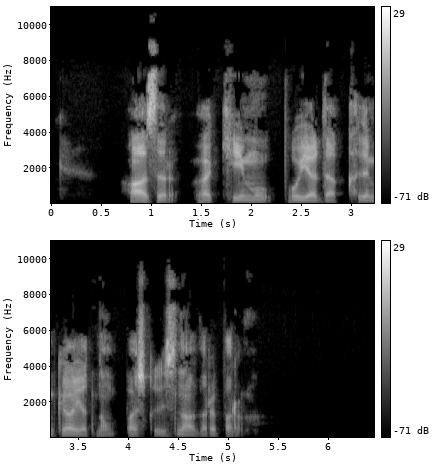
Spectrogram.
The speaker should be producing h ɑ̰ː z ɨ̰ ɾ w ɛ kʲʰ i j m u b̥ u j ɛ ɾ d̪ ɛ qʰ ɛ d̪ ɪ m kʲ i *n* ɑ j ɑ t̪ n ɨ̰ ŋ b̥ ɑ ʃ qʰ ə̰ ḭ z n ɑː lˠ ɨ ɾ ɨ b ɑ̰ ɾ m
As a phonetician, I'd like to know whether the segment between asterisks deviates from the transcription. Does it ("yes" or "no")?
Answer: yes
